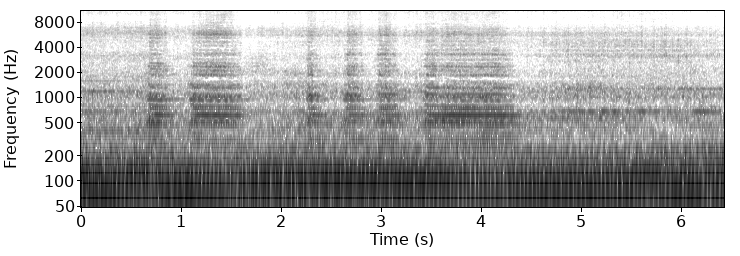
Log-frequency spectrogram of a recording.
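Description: Freight train with diesel locomotives rumbling past at close range, while a locomotive air horn sounds several blasts, the last about a second long, ending about four seconds in.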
